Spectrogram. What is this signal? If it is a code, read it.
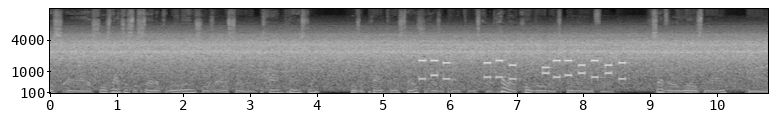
DTMF, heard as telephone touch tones, dialled by hand, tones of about 100 ms, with phone line noise and speech in English. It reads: AC3 6B2 *BC0B03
